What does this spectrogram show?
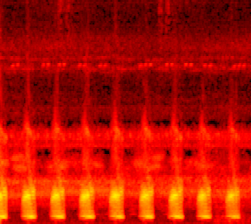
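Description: A male Australian green tree frog gives its breeding-season call, croaking in a steady, evenly spaced series, about eight harsh, raspy calls, each roughly a quarter-second long, clear with no talking.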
